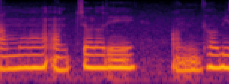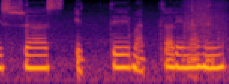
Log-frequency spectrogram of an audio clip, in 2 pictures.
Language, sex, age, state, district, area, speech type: Odia, female, 30-45, Odisha, Kendrapara, urban, spontaneous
